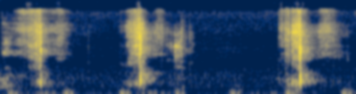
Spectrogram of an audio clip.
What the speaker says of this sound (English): Cut them up.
